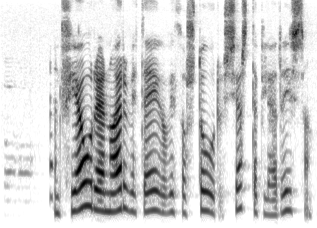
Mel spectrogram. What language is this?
Icelandic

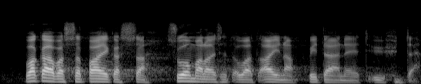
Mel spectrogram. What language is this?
Finnish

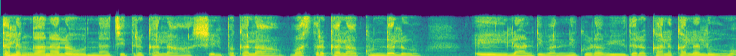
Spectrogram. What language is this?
Telugu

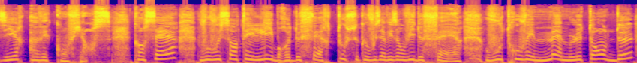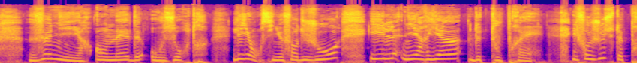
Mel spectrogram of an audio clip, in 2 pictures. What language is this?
French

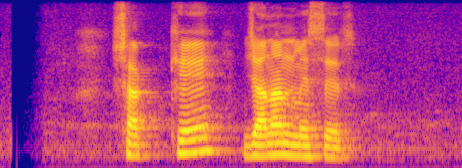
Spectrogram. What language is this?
Bangla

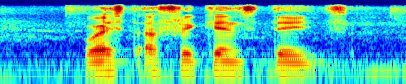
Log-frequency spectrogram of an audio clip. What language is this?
Southern Sotho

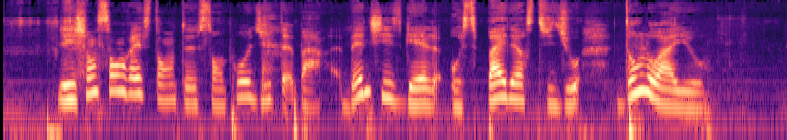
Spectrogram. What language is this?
French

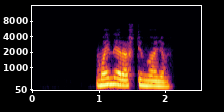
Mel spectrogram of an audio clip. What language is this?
Mari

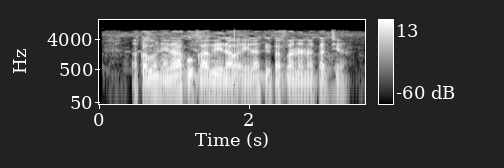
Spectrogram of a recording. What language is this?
Ganda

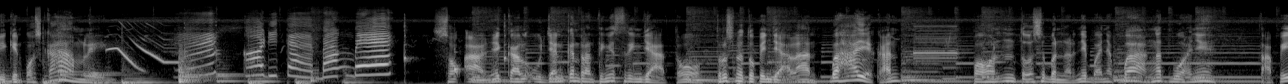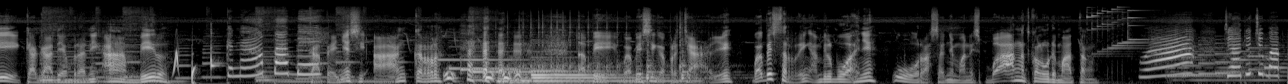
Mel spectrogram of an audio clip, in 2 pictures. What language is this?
Indonesian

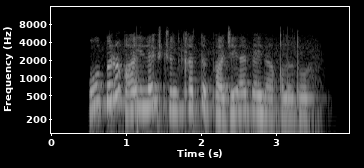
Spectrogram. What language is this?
Uyghur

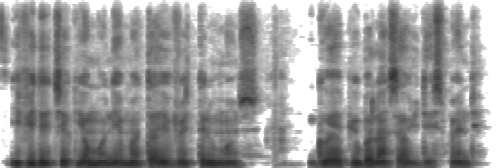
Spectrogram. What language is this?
Nigerian Pidgin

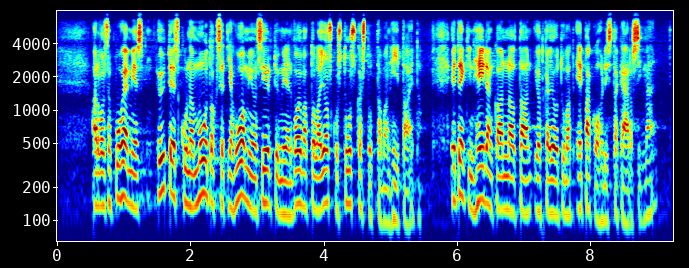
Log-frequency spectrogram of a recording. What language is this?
Finnish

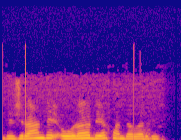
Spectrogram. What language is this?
Pashto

